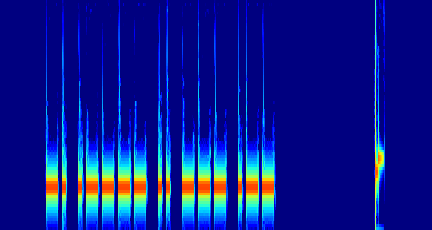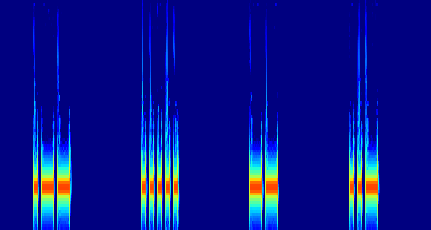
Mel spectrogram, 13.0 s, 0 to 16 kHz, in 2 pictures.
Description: Morse code, heard as a keyed tone, about 20 wpm, spaced as for 11 wpm, 700 Hz. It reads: N1IOW W5MU
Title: USA Call Signs - 6x Character Spacing - 20wpm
